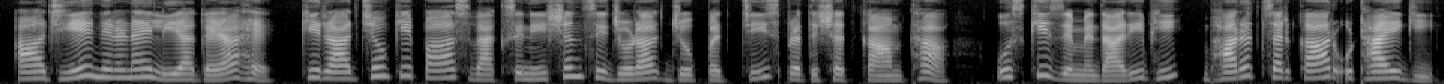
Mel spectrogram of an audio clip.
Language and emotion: Hindi, neutral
